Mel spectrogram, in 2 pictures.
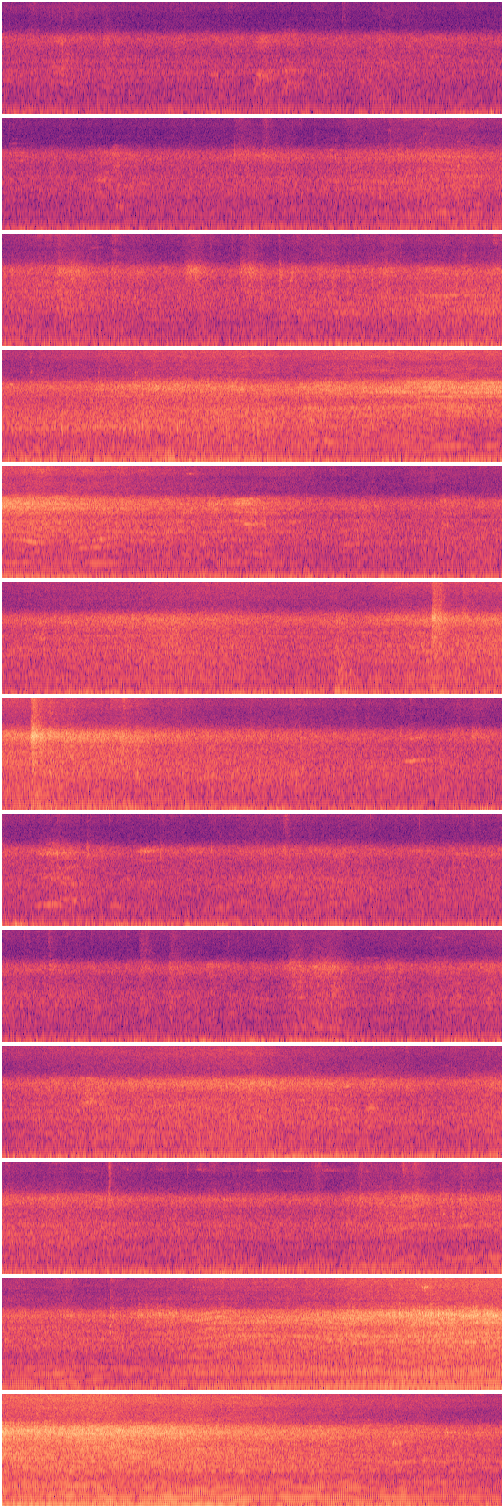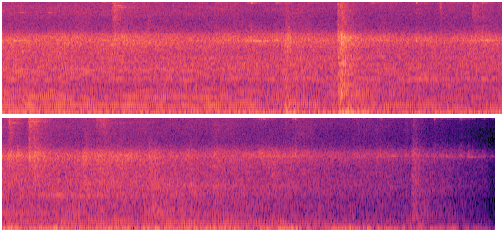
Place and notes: Guozhong Rd., Jinsha Township - In front of convenience stores
Small towns, In front of convenience stores, Traffic Sound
